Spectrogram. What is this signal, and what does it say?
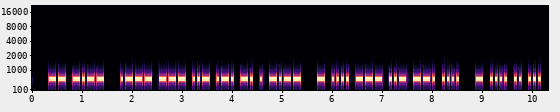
Morse code, heard as a keyed tone, about 25 wpm, 600 Hz. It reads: MY JOURNEY THOUGH THIS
